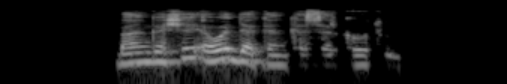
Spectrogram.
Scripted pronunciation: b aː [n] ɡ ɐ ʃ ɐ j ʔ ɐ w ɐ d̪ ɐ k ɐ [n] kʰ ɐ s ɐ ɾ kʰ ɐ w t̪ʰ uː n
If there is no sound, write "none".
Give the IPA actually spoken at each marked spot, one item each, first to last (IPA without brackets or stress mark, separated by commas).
ŋ, n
